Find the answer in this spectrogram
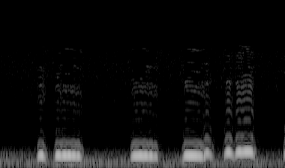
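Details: Great horned owls duetting in the off-season, December, at their nest tree: loud, low, steady hoots in a pattern of short-long, then long, long, and a closing short-long pair.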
